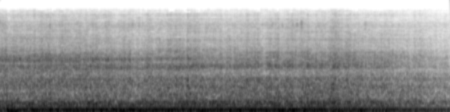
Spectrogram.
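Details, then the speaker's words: Winnebago LeSharo (Renault-based van) cruising after taping over the front window's lip, which had caught air and resonated: steady low road rumble with no whistle or rushing at the front windows; a quiet ride after the fix. "that little thing right there just covering the lip the front edge of the window made all the difference in the world on both sides the ride was so much quieter"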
